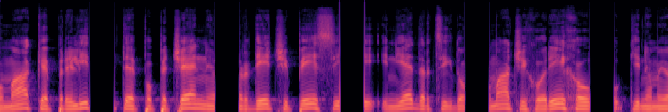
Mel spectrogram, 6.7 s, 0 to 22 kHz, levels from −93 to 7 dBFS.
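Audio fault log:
0.90–1.15, 2.15–2.40, 3.40–3.65, 4.65–4.90 and 5.90–6.15 s: gap between chunks. After each 1 s chunk of speech comes 250 ms of hard-edged silence, the third just before "in jedrcih domačih". The speech resumes intact, so the silence is inserted at each join and no speech is lost.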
